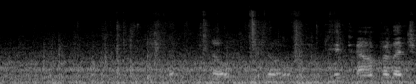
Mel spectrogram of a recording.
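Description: A steady low rumble, with a few short faint voice sounds in the middle and a woman speaking briefly near the end.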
